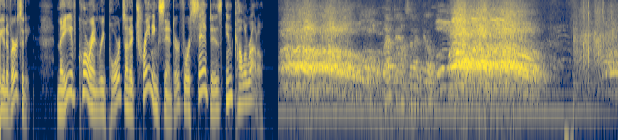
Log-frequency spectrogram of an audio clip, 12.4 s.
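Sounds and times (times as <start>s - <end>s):
speech: 0.0s - 6.2s
2012 graduating class of Santa University cheering and shouting in Arvada, Colorado: 5.6s - 7.8s, 8.7s - 11.3s, 12.0s - 12.3s.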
